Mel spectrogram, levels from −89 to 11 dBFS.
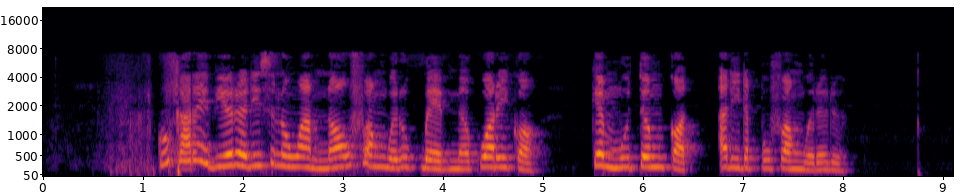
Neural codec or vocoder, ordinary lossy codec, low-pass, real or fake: none; Opus, 64 kbps; 7.2 kHz; real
